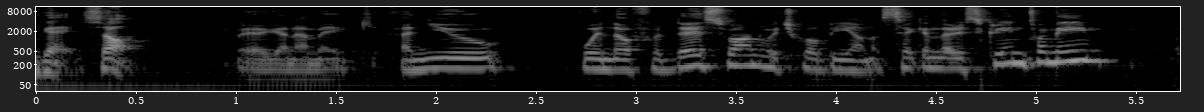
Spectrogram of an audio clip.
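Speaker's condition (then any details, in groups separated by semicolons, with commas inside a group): No condition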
